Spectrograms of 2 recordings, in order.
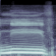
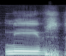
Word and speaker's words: Neve: Guillonnet, Roman Kinzinger, Charlie Neve and Kieran Stewart. Now I have to make an apology here, Jacques. Earlier on, I mispronounced Charlie Neve's second name. I called him Charlie Nev, but it's Charlie Neve.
